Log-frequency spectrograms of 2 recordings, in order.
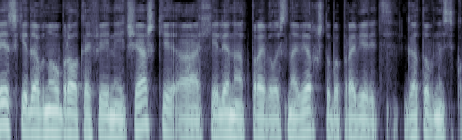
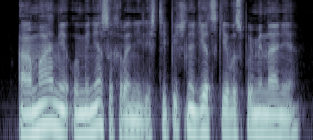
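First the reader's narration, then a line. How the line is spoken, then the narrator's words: Plain. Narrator (Russian): сказала она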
